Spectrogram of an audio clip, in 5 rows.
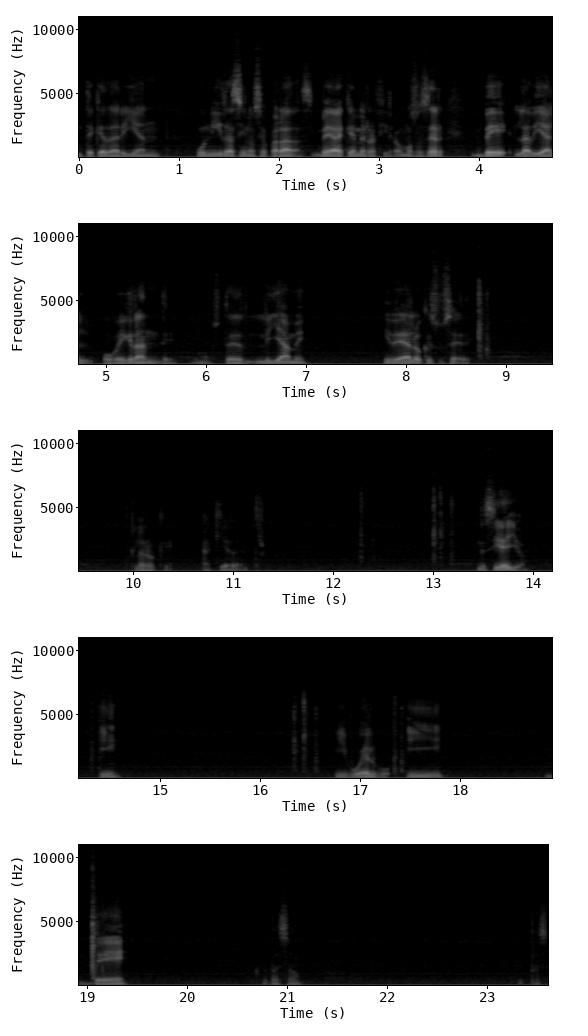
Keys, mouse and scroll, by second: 8.7 b, 12.2 Escape, 13.0 ctrl+z, 14.2 i, 15.3 click, 16.3 ctrl+z, 17.3 ctrl+i, 19.0 b.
